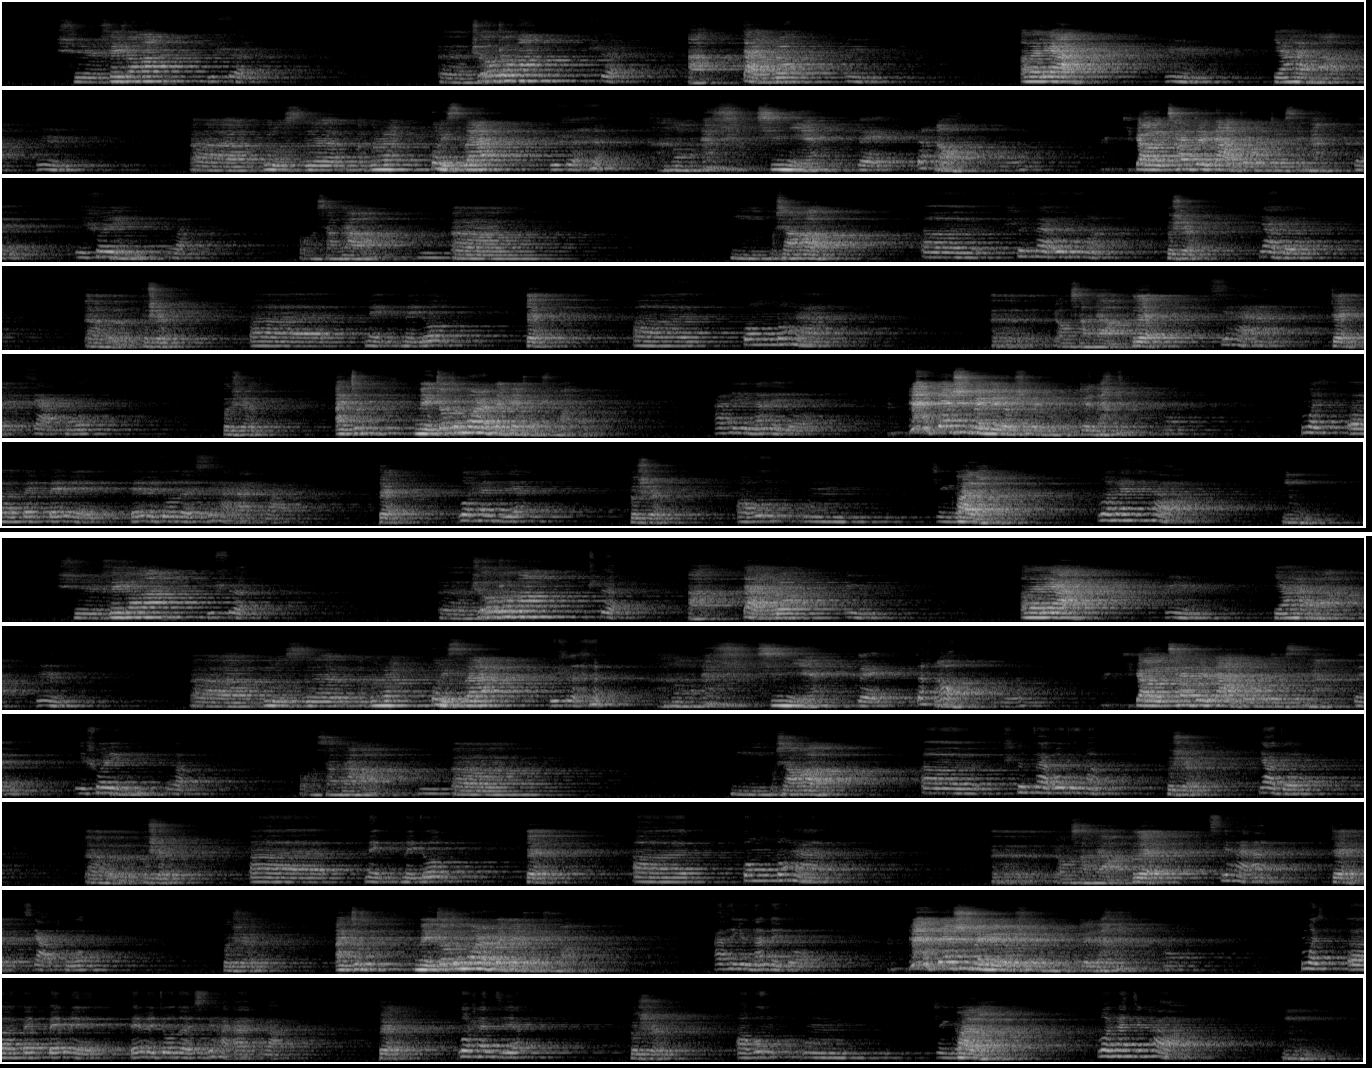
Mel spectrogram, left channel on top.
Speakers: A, on the left; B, on the right.
A: 是非洲吗？
B: 不是，
A: 呃，是欧洲吗？
B: 不是，
A: 啊，大洋洲，
B: 嗯
A: 澳大利亚
B: 嗯
A: 沿海吗？
B: 嗯，
A: 呃，布鲁斯，呃，不是布里斯班，
B: 不是，<laughs>
A: <laughs> 悉尼，
B: 对，这很好。
A: 啊，
B: 我觉得。
A: 只要猜对大洲就行了。
B: 对，你说一个吧
A: 嗯，我想想啊，
B: 嗯，
A: 呃，嗯，我想好了，
B: 呃，是在欧洲吗？
A: 不是，
B: 亚洲，
A: 呃，不是，
B: 呃，美美洲，
A: 对，
B: 呃，东东海岸、
A: 呃，让我想想啊不对，
B: 西海岸、
A: 对，
B: 西雅图，
A: 不是，啊，你就美洲就默认北美洲是吗？
B: 啊，还有南美洲，
A: <laughs>
B: 墨
A: 但是北美洲是北美洲，对的，
B: 哦墨西呃北北美北美洲的西海岸是吧？
A: <laughs> 对，
B: 洛杉矶
A: 不是，
B: 啊，温嗯，那个
A: 快了，
B: 洛杉矶快了，
A: 嗯，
